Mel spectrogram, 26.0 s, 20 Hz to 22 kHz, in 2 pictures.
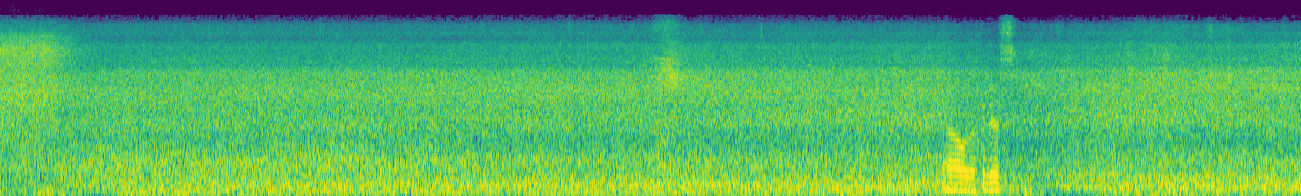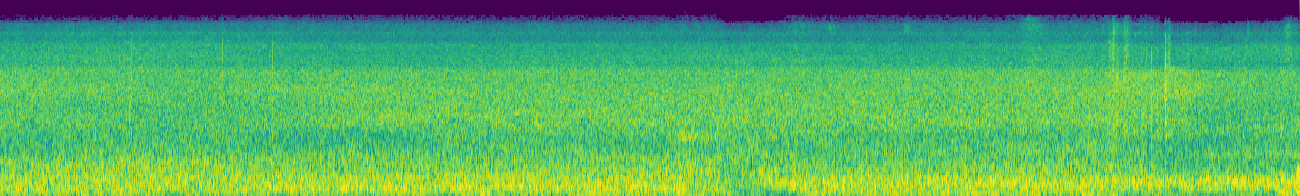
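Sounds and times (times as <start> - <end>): waterfall rushing: 0.0 - 1.8.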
